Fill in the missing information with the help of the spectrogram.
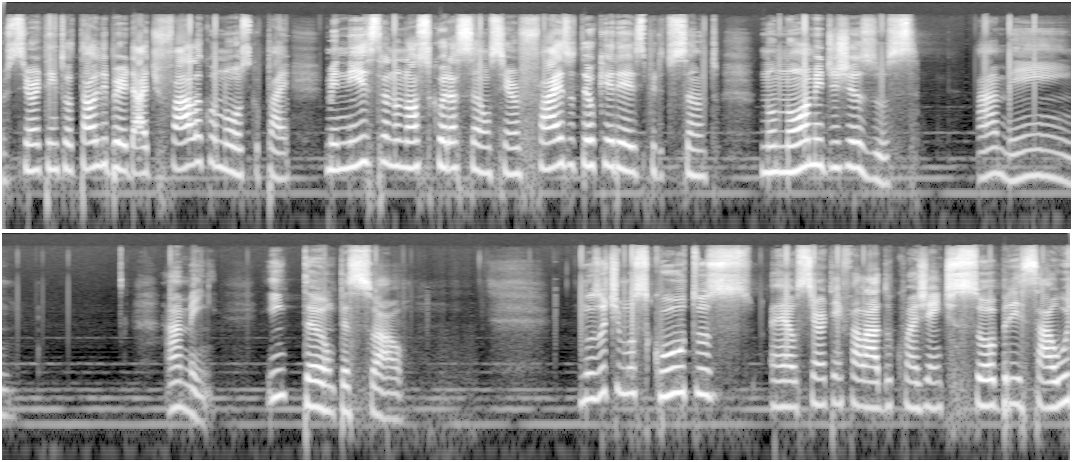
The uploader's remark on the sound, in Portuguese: Em nosso Culto de Noite de Glória. Dia 29/10/2021 na Igreja ABA Curitiba (Transmitido ao vivo).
